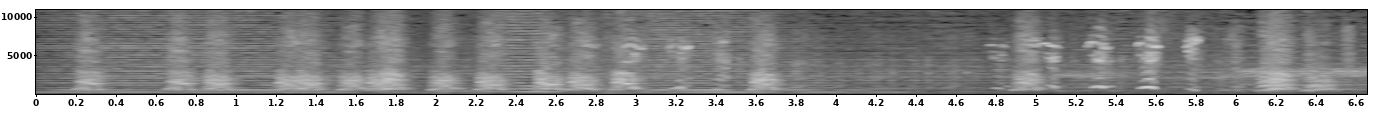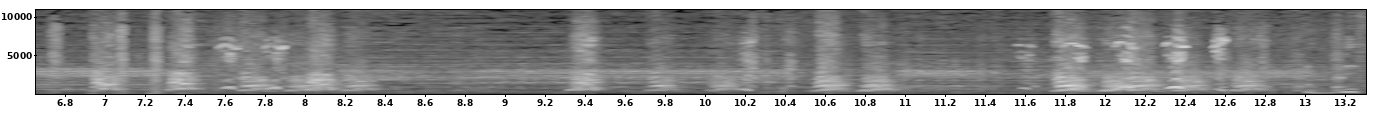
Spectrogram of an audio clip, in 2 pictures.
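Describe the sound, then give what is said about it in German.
Several dachshunds bark and yip excitedly in repeated bursts at a new horn, their voices rising into drawn-out howls, fairly loud, with the horn's steady tone sounding in the background. “samt Dackeltruppe sind nun bei der neuen Hupe ganz aus dem Häuschen.”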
